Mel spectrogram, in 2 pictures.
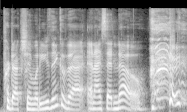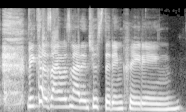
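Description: A woman's voice: a little high, sing-song, normal speed. A woman playwright talking as an interview guest, telling of her work. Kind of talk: storytelling in an interview.

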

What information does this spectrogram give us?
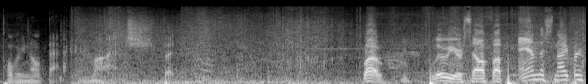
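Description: A man's voice: mid-range voice, huge pitch swings, a little slow, music in the background. A man giving casual, improvised gameplay commentary, rambling in a self-deprecating way and often repeating himself. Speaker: gaming video creator. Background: video game sounds.

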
